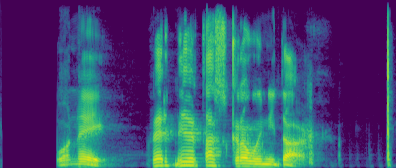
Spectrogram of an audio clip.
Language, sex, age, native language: Icelandic, male, 70-79, Icelandic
